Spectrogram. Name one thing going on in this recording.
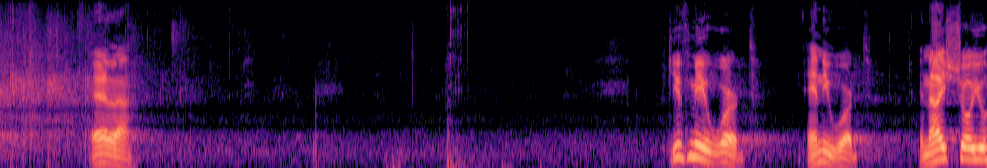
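A man speaks to an audience through a microphone, echoing in a large hall.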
